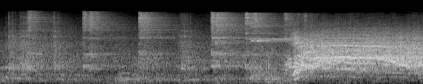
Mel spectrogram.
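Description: A few sharp clacks, then about three seconds in a sudden burst of loud shouting and cheering from many voices at a fencing bout.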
